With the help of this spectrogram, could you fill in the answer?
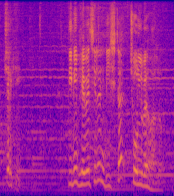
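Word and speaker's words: Tschirky: এবার সেটা খেয়ে কী হয়েছিল জানা নেই, শেফ যিনি ছিলেন, শেফ চিরকি, চিরকি, চিরকি চিরকি, মানে উচ্চারণ হচ্ছে TCHIRKY, চিরকি।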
